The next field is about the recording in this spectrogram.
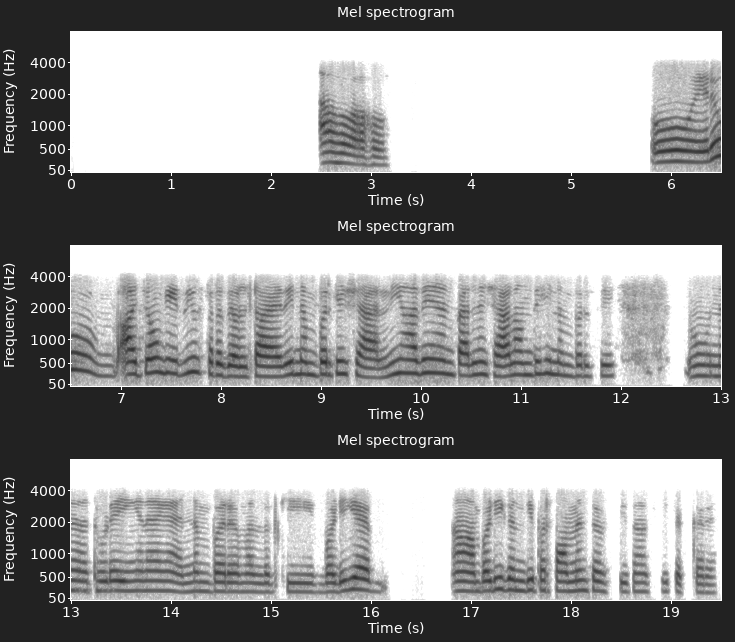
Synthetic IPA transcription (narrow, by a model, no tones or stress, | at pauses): aːɦoːaːɦoː | oːeːɾoːa̰d͡ʒaõːɡed̪iːʊst̪ːɾɪzəlʈaːɛːd̪eːnəmbəɾkeːʃɛːlnĩːaːd̪ẽːɛ̃ːpɛːlẽːʃɛːlãːnd̪eːɦẽːnəmbəɾseː | ʊːnt̪ʰoːɽeːiənaːɛːnə̃mbəɾmət̪ləbkibəɽiːɛː | əbəɽiːɡənd̪iːpəɾfʰaːɾmə̃nsɛːʊst͡ʃiːt̪ãːskiːt͡ʃəkːəɾɛː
